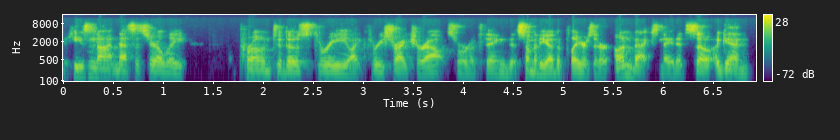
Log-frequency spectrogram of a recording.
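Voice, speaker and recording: A man co-hosting a college football podcast, talking casually with lots of fillers and restarts. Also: on the low side. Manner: rambling, many fillers and restarts. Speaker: podcast co-host. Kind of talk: casual sports podcast chat.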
